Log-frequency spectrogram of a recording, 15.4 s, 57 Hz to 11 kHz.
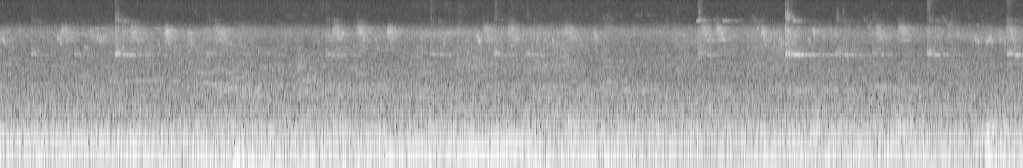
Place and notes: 馬祖村, Nangan Township - At bus stop
At bus stop, Small village
福建省, Mainland - Taiwan Border, 15 October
